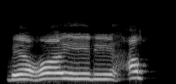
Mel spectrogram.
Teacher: غین کو موٹا اور تھوڑا سا نرمی کے ساتھ لمبا کر کے 1 سیکنڈ کی مد کر کے پڑھیں گے ، بغیر حق، کیونکہ غین موٹا بھی ہے اور پھر یہ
